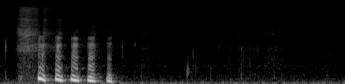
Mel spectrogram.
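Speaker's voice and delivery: loud cackling laugh; loud laughter. Real, not acted. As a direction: burst into laughter. Laughs at the game.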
